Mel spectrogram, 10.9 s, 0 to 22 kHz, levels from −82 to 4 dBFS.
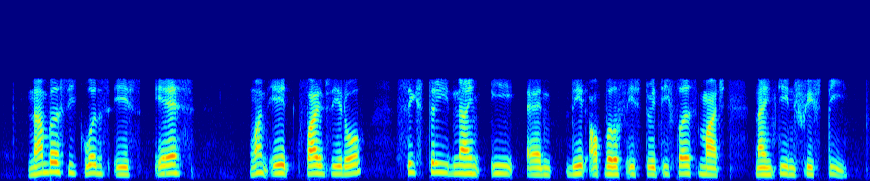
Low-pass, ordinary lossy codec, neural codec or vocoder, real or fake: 3.6 kHz; none; codec, 16 kHz, 0.8 kbps, ZipCodec; fake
